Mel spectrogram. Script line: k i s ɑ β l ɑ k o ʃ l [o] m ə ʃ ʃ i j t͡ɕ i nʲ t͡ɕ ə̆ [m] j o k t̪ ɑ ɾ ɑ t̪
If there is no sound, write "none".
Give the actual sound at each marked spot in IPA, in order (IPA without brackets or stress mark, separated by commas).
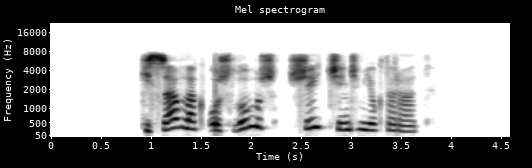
u, m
